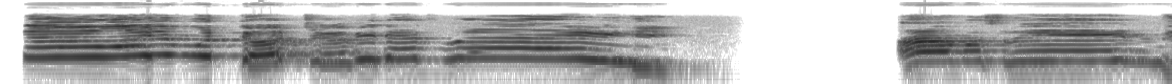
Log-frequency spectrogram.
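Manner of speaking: high, loud, crying-out protest; anguished wail. Real, not acted. Player to the crashed game after almost winning, anguished high wail. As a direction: wail loudly at being robbed of a win.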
